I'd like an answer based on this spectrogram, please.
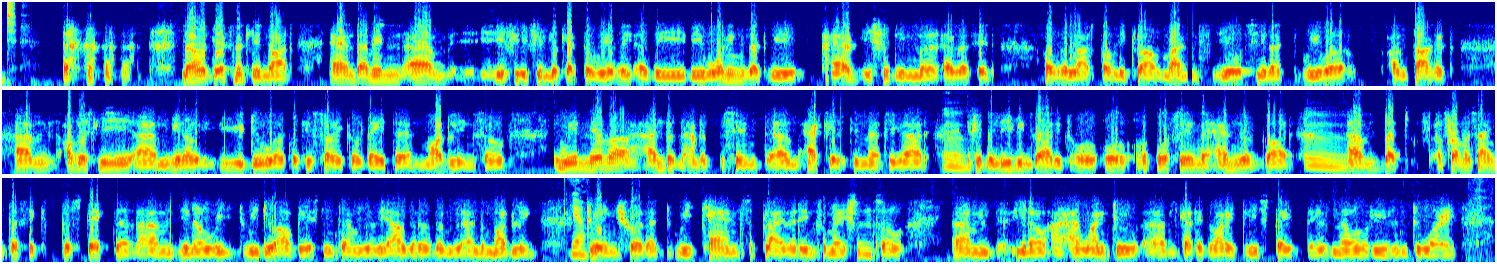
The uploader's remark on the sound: decided to phone SA Weather Services CEO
